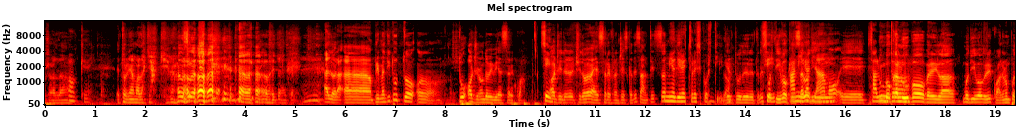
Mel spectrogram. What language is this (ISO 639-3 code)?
ita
